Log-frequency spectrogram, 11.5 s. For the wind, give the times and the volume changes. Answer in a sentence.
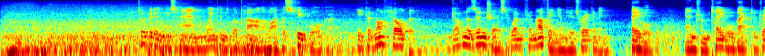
The wind can be heard from 0.0 to 11.4 s, getting quieter.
